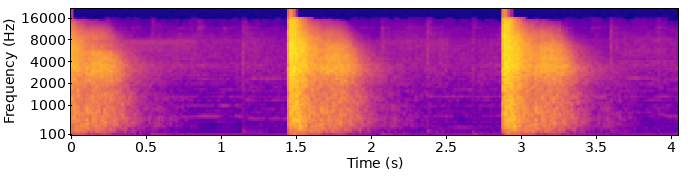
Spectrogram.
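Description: Three sharp, loud bangs about a second and a half apart, each dying away within about half a second.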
